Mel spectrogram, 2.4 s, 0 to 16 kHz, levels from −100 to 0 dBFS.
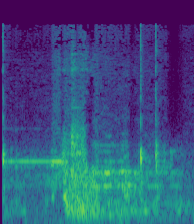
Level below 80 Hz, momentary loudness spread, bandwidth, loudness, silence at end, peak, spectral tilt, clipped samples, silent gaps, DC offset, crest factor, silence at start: -52 dBFS; 11 LU; 11.5 kHz; -28 LUFS; 0 s; -4 dBFS; -6 dB/octave; under 0.1%; none; under 0.1%; 22 dB; 0.05 s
